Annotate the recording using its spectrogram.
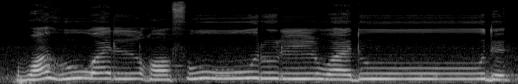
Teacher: دیکھیے اس میں غفو کے اندر واو ساکن سے پہلے پیش ہے، واو مدہ ہے، اس کو 2 کاؤنٹس کھینچیں گے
